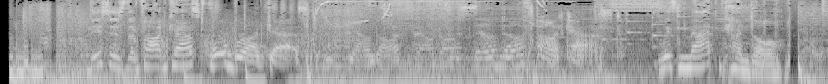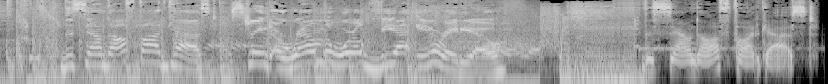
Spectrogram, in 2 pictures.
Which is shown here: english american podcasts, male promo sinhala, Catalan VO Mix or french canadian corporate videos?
english american podcasts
